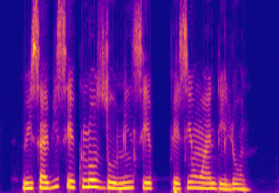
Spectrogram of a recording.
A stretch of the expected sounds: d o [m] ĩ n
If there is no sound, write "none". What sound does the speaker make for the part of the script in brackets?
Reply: m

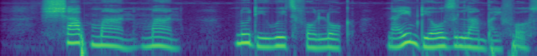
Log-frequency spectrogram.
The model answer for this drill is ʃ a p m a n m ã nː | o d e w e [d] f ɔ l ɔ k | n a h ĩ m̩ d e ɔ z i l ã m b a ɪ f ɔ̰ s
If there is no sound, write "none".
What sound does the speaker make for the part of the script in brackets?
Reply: t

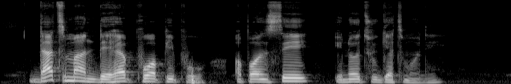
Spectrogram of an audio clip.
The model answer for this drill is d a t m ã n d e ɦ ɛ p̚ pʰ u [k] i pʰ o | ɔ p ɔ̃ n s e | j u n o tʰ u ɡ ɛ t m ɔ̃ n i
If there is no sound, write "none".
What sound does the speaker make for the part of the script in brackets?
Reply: p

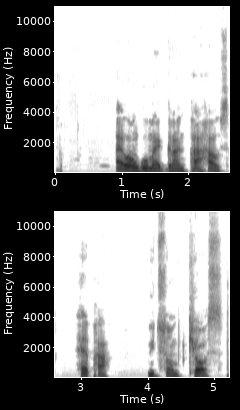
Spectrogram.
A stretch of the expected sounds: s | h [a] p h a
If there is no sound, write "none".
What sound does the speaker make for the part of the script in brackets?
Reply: ɛ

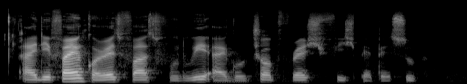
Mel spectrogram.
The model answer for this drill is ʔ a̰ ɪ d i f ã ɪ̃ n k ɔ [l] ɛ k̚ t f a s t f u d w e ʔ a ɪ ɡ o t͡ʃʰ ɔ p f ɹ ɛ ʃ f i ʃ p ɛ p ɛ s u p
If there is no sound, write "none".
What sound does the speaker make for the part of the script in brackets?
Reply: ɹ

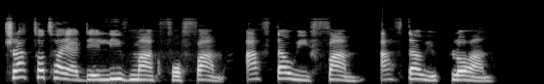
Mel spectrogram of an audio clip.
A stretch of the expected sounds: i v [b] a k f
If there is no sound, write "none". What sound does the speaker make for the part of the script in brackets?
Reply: m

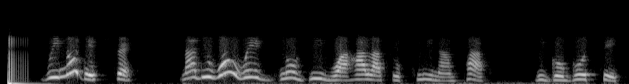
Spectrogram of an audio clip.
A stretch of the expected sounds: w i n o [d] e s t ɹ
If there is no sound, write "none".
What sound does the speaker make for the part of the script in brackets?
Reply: d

